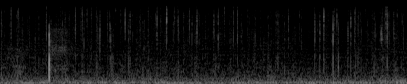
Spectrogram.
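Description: Faint crackling and hiss of a burning 5S 5000 mAh lithium-polymer battery pack, with small scattered clicks and one sharper crack about half a second in.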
